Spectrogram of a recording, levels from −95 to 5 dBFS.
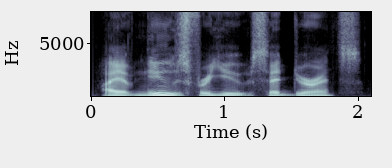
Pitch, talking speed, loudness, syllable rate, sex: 105 Hz, 200 wpm, -17 LUFS, 4.7 syllables/s, male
